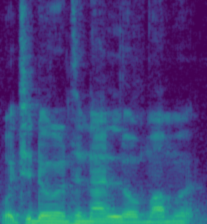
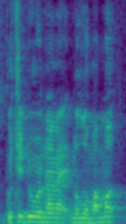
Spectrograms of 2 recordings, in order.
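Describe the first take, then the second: First: It is said slowly and smoothly. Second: It is said fast and rushed.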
